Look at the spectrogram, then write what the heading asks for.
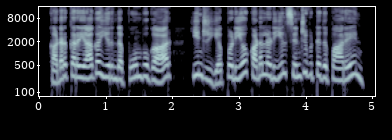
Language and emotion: Tamil, surprised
